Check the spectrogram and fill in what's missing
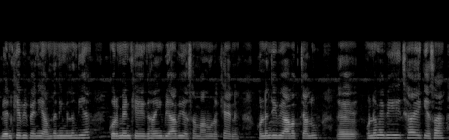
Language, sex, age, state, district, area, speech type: Sindhi, female, 45-60, Gujarat, Kutch, urban, spontaneous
